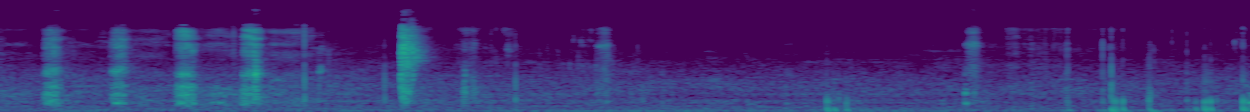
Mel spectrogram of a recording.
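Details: Kennel cough in a dog: a run of sharp, snorting sneezes and short cough bursts in a quiet indoor room.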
